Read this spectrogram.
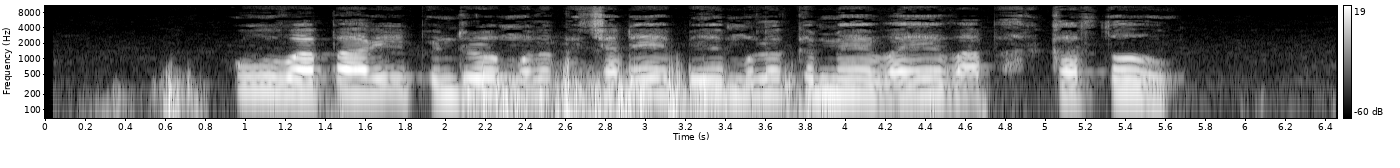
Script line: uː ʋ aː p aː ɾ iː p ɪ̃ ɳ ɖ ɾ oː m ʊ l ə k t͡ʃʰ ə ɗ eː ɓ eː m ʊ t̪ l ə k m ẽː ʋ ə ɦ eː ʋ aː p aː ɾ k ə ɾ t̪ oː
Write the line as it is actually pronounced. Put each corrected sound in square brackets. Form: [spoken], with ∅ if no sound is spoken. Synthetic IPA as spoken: uː ʋ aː p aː ɾ iː p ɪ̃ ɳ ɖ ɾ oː m ʊ l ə k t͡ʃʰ ə ɗ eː ɓ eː m ʊ [∅] l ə k m ẽː ʋ ə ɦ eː ʋ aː p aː ɾ k ə ɾ t̪ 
